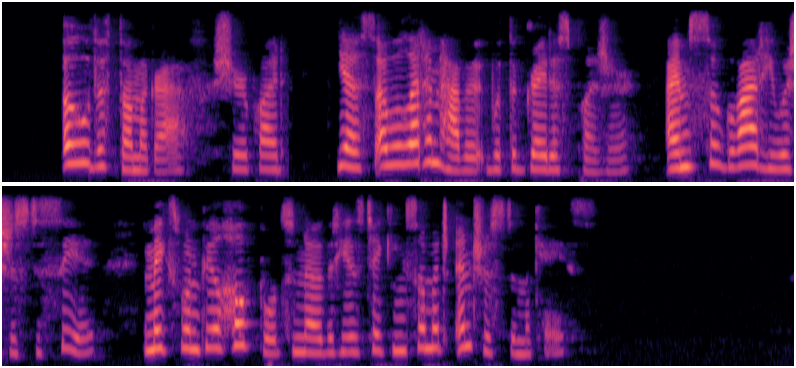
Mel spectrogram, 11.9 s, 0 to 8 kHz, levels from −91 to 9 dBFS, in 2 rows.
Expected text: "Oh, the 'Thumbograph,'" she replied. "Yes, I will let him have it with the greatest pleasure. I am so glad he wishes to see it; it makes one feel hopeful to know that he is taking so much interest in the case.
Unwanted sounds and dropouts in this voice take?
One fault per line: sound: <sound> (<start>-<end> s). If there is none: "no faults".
no faults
